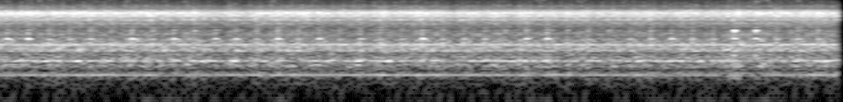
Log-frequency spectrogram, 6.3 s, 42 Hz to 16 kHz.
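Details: Volkswagen Jetta 1.6 engine at idle: light, thin tapping over a steady, bright-sounding idle; a persistent engine knock of unknown origin.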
